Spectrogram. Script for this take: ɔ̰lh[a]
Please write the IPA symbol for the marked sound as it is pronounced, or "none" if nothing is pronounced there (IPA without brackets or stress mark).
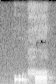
a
